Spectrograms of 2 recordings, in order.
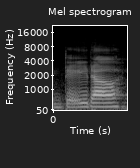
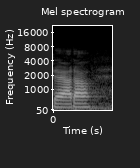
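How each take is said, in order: First: The first vowel is a long A sound. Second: The first vowel is not a long A. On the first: "I'm going to say data" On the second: "not data"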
